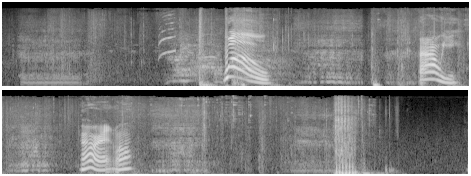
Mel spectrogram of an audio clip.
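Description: A person imitates a horse whinny several times, high descending neighing sounds with breathy bursts, close and fairly loud, separated by short pauses.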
